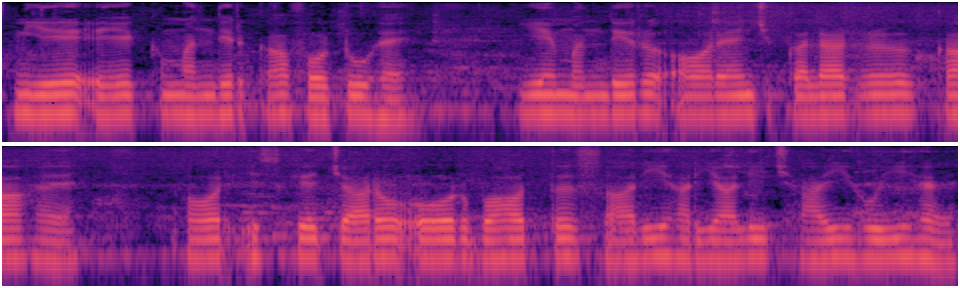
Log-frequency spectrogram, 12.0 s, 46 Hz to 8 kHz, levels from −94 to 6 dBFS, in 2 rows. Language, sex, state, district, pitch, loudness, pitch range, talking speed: Hindi, male, Uttar Pradesh, Jyotiba Phule Nagar, 130 Hz, -33 LUFS, 130-135 Hz, 110 wpm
